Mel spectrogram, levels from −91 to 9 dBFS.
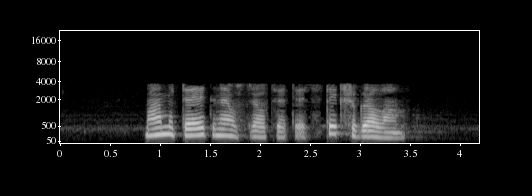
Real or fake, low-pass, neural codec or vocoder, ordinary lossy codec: fake; 3.6 kHz; codec, 16 kHz in and 24 kHz out, 2.2 kbps, FireRedTTS-2 codec; AAC, 24 kbps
